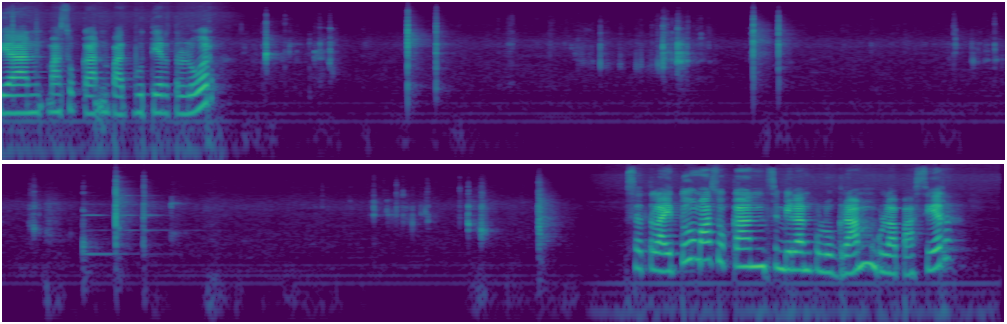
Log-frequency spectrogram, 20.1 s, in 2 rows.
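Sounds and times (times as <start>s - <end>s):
eggshells cracking: 2.5s - 3.6s, 5.6s - 7.8s, 13.7s - 15.0s.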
